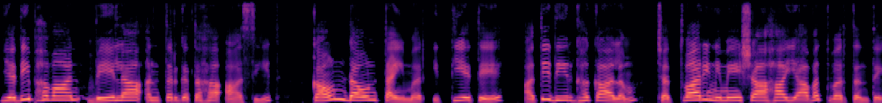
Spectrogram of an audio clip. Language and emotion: Sanskrit, neutral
